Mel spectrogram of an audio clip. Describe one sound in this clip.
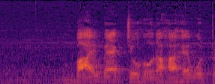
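A man speaks up close in a lecturing tone.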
